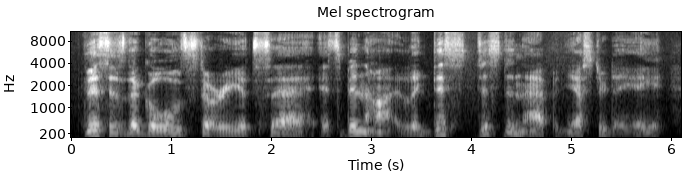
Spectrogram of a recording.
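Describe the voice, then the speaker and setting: A man speaking at a fairly slow pace, with hardly any pauses. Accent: Ontario. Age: 60s. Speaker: storyteller vlogger. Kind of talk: casual storytelling. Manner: halting, many fillers.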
